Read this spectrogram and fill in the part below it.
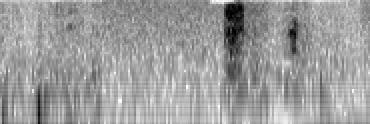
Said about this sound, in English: This right here is the best dog.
